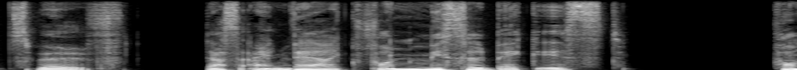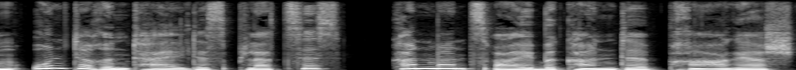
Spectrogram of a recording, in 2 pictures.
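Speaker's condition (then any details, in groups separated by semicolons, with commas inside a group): No condition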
